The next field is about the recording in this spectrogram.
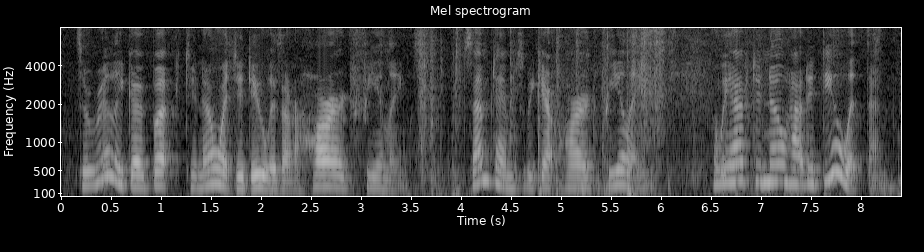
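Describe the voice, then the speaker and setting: A woman teacher reading aloud to young children, explaining things gently in simple, instructive phrases. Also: medium pitch, slight background noise.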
